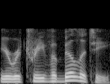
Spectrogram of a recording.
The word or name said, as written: irretrievability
